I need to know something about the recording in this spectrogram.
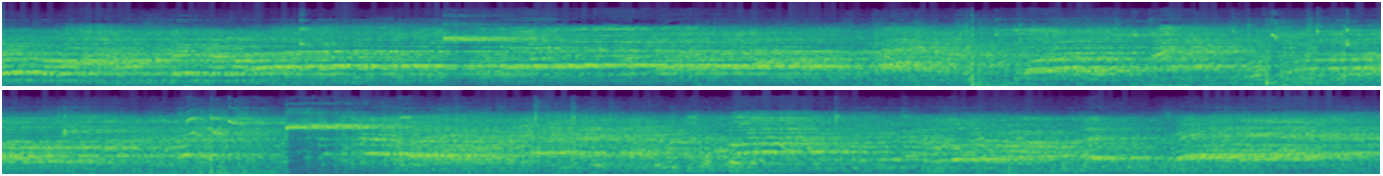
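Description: Children shouting and calling out during a dodgeball game, with the sharp smacks of the ball being thrown, caught and bouncing on the wooden floor several times, one sharp smack about eleven seconds in. Everything echoes in the large gymnasium.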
